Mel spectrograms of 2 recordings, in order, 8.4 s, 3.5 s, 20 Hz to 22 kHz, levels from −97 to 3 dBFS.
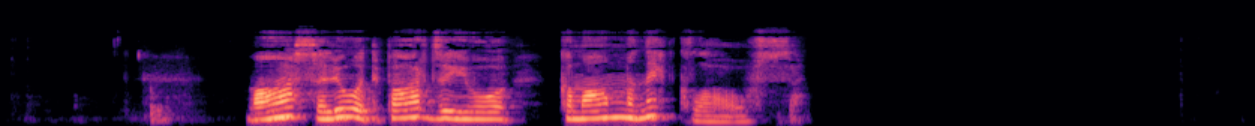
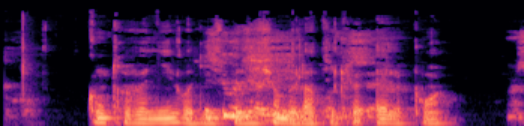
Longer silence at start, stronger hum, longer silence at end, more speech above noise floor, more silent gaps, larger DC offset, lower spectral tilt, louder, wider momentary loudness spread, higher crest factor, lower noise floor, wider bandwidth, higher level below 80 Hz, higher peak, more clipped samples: first, 1 s vs 0.15 s; neither; first, 3.05 s vs 0 s; first, 62 dB vs 24 dB; first, 3.68-3.73 s vs none; neither; about the same, -5.5 dB/octave vs -6.5 dB/octave; about the same, -18 LUFS vs -18 LUFS; first, 18 LU vs 13 LU; about the same, 20 dB vs 16 dB; first, -80 dBFS vs -41 dBFS; second, 9.2 kHz vs 14.5 kHz; second, -70 dBFS vs -44 dBFS; about the same, 0 dBFS vs -2 dBFS; neither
